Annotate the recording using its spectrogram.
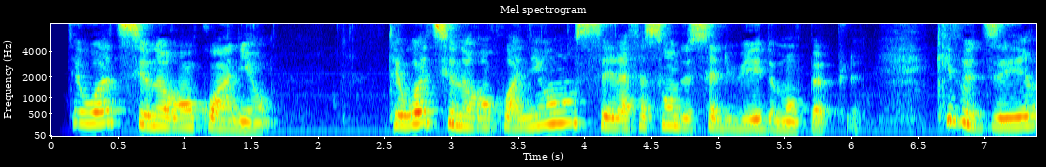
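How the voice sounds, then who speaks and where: A woman with a Quebec accent, lively intonation and a very slow pace. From Quebec, Canada. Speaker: storyteller. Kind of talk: interview answer.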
